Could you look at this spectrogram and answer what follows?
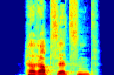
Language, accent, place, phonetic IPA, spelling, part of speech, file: German, Germany, Berlin, [hɛˈʁapˌzɛt͡sn̩t], herabsetzend, verb, De-herabsetzend.ogg
- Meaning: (verb) present participle of herabsetzen; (adjective) disparaging, pejorative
